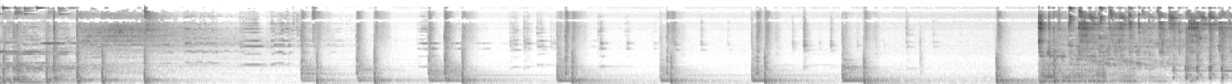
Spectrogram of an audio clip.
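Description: Live funk band of drum kit and keyboards playing. A couple of seconds in the groove breaks down into separate accented hits about a second apart, each a drum hit with a low chord ringing out after it. The full groove comes back in about three seconds before the end.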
